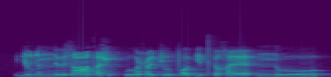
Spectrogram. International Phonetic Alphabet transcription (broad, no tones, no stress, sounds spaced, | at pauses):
ɟ o ʎ ɔ nː ʉː z ɑː tʼ ɑ ʃ ɵ pː uː ħ yː c uː pʼ ɔ pʲ u t̪ʰ y χ ɛː | nː uː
